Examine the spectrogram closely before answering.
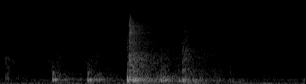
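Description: A chair scrapes and thumps as it is set down on a wooden stage.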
